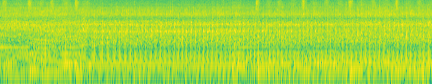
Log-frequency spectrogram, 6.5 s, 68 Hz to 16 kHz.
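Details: McCulloch 610 chainsaw, after carburetor cleaning, at full throttle with the high-speed screw set slightly rich of the lean sputter point: a steady high buzz with no sputter or surging; the high-speed mixture sounds properly set.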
